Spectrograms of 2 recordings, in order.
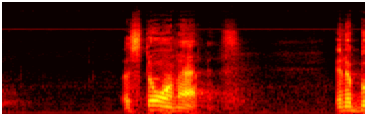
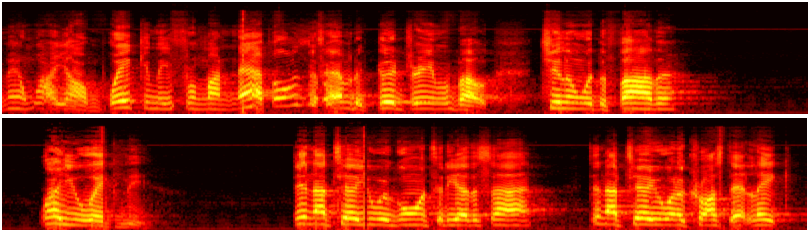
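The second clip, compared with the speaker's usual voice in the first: higher-pitched comic complaint; playful, hammed-up exasperation; mock grumbling; 5 semitones higher than usual. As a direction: act put out at being woken from a nap. Imagined Jesus grumbles at being woken.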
